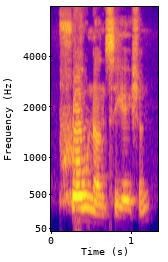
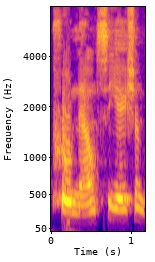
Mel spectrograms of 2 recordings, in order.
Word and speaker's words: pronunciation: So pronunciation, or it's not pronunciation, but pronunciation. Okay, there's no O here. It's not, if we write the word pronounce, we pronounce a word, that's the verb, but the noun here is pronunciation.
